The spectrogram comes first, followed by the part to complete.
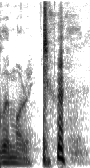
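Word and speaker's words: Glen Moray: Very simply, Lechig and Glenmurray.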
